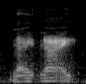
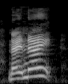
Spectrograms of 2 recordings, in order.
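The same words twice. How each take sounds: First: Much lower and softer night night; hushed night night. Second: Said in the usual way. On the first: Shown as a demonstration. Bedtime with the child, hushed and low. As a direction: tuck them in with a hush.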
